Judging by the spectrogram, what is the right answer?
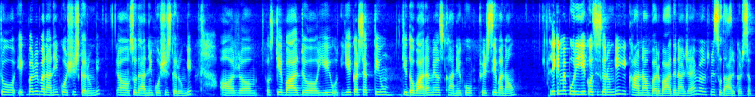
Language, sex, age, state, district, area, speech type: Hindi, female, 30-45, Madhya Pradesh, Jabalpur, urban, spontaneous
